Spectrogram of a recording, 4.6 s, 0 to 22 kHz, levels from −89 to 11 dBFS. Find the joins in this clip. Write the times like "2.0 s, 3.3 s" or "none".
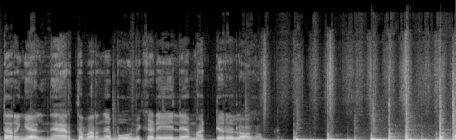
3.6 s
